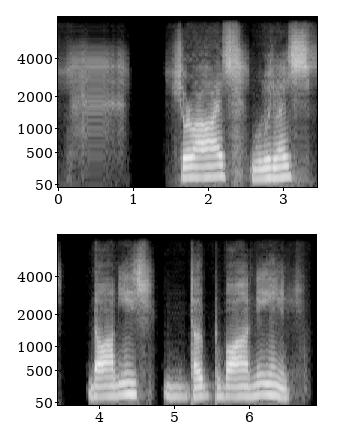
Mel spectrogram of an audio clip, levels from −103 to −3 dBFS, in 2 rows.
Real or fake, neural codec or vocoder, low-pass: fake; codec, 16 kHz, 0.5 kbps, FreqCodec, larger model; 7.2 kHz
